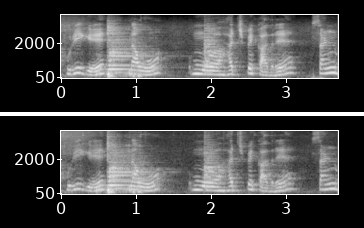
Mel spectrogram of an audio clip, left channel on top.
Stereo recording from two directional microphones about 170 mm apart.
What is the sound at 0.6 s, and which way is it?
Speech, 50° right (ahead or behind).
